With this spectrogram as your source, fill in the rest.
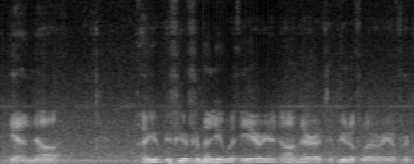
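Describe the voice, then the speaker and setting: A fairly low-pitched man with an Upper Midwest accent and fairly even intonation, amid audible room echo and noticeable background noise. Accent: Upper Midwest American. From Minnesota, Minneapolis. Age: 90s. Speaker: retired religious brother and inventor. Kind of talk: public talk. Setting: lecture hall with audience. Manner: halting, many fillers.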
